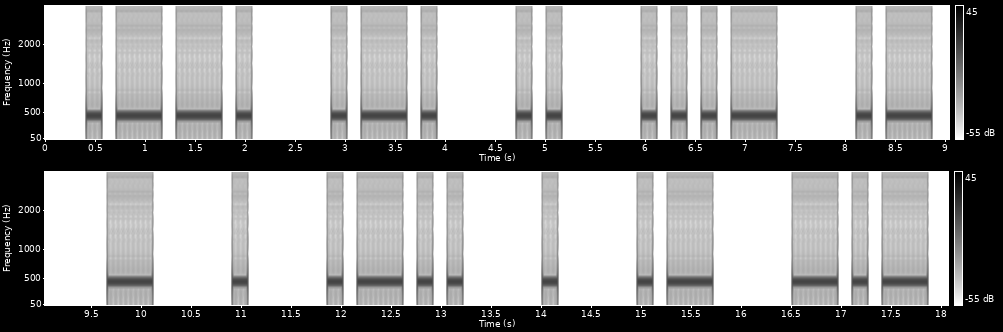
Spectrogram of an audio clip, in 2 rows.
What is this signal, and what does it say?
Morse code, heard as a keyed tone, about 8 wpm, spaced as for 6 wpm, 440 Hz. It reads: PRIVATE LEAK
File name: morse / headlines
